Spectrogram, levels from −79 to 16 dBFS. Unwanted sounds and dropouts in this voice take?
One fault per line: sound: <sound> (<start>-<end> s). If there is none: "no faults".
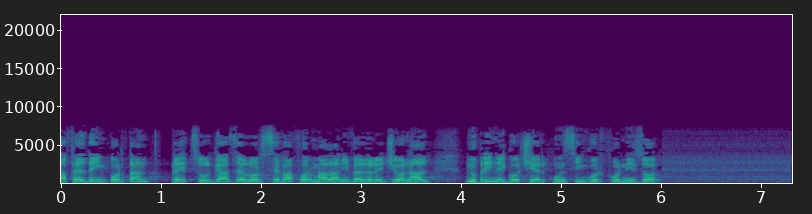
no faults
